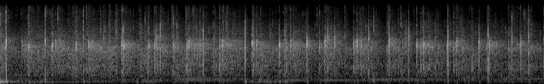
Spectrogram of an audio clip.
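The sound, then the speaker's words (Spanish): A church audience applauding God after a prayer, a steady wash of many hands clapping with sharp individual claps popping out, sustained and fairly loud throughout, with faint background tones underneath. “Dale un fuerte aplauso a su Dios en este día.”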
